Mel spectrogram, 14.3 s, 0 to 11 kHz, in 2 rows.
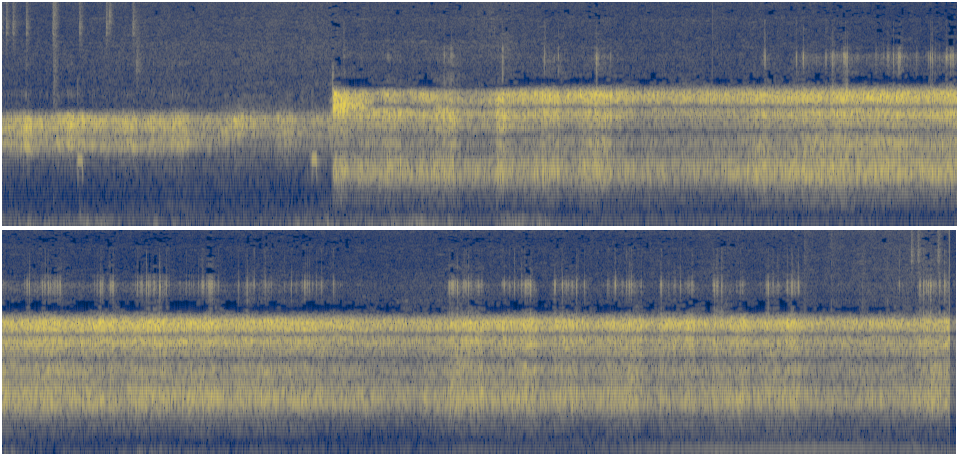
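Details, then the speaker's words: Victron SmartSolar 75/15 MPPT solar charge controller heard on an HF ham radio on 10 meters: a steady hiss with fixed whistling tones and a faint pulsing chirp. The RFI wipes out the band and is worse on 160 and 80 meters. "we can argue if Tim meters is any better but really from a weak signal perspective the noise from this charge controller shuts down the entire band"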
